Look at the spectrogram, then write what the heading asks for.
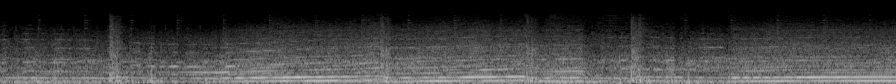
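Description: Car engine in Gran Turismo 7 revving hard and accelerating through several gear shifts, each climb in pitch cut by a brief dip, loud and close throughout with no talking.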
